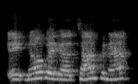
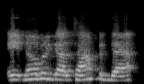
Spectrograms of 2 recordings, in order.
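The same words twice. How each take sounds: First: The word 'that' begins with no consonant, 'at'. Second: The word 'that' begins with a light d. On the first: "It might not even need the d. It might just be the at" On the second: "just don't emphasize the d"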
